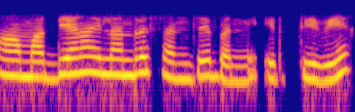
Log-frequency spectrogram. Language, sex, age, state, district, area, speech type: Kannada, female, 18-30, Karnataka, Chikkaballapur, rural, conversation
